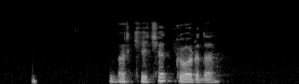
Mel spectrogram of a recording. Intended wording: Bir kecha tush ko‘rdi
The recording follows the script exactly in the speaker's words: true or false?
false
